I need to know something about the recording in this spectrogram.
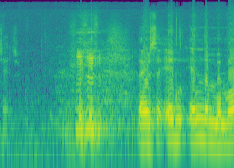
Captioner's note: chuckle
